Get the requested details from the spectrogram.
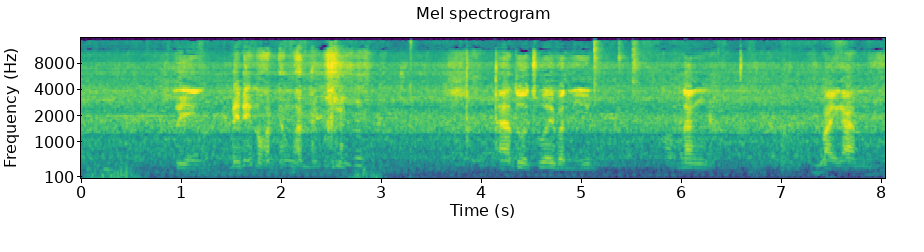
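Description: A young man speaks through a headset microphone.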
